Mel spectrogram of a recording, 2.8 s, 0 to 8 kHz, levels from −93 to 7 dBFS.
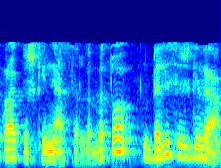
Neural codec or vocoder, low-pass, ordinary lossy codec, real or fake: none; 7.2 kHz; AAC, 16 kbps; real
